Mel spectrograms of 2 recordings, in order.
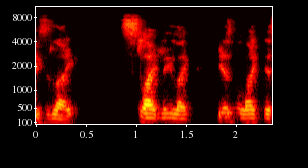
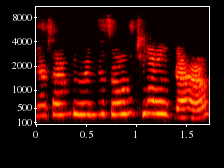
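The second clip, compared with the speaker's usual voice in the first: very high, cute little voice. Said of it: "what a cute voice".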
